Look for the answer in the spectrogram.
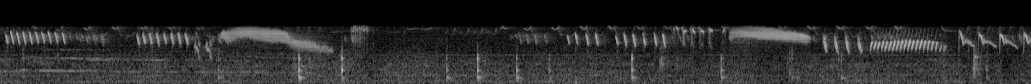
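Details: Siskin song full of rapid high trills broken by long, drawn-out wheezing buzzes that slide downward, plus scattered sharp ticks.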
